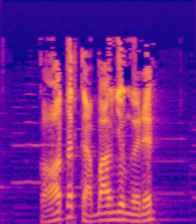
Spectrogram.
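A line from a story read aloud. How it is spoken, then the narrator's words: Harsh old woman. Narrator (Vietnamese): Bà gằn giọng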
